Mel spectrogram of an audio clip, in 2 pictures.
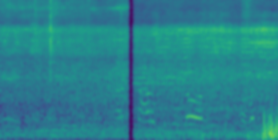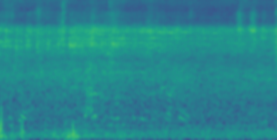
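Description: Outdoor street ambience: steady traffic noise with distant voices, and two short louder bursts about halfway through.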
